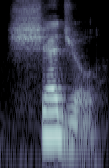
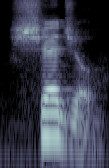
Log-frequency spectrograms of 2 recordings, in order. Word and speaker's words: schedule: Most British, not all, but most British say schedule. Schedule. All Americans and some British from Birmingham, for example, will say schedule. Like SK.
